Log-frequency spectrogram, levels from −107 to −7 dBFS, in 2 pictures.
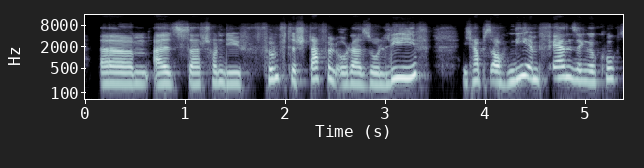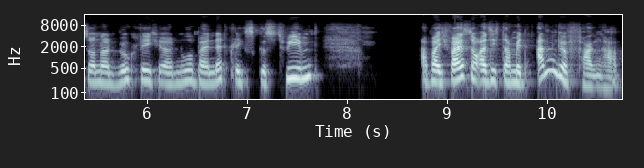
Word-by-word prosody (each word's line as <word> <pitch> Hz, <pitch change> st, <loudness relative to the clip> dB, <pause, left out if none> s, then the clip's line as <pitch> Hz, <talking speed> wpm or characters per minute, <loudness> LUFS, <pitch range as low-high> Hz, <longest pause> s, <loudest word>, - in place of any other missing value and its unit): ähm, 185 Hz, 0 st, +1 dB
als 185 Hz, +1 st, +1 dB
da 185 Hz, -1 st, 0 dB
schon 195 Hz, +2 st, -6 dB
die 185 Hz, 0 st, -4 dB
5. 240 Hz, +1 st, -4 dB
Staffel 245 Hz, +3 st, 0 dB
oder 180 Hz, 0 st, -1 dB
so 180 Hz, +1 st, -4 dB
lief. 265 Hz, -, +1 dB, 0.3 s
Ich 190 Hz, +3 st, -11 dB
habe 220 Hz, 0 st, -1 dB
es 215 Hz, -, -8 dB
auch 195 Hz, -2 st, +3 dB
nie 255 Hz, +10 st, +1 dB
im 245 Hz, -4 st, +1 dB
Fernsehen 265 Hz, -4 st, +1 dB
geguckt, 245 Hz, +6 st, -4 dB
sondern 195 Hz, -4 st, -3 dB
wirklich, 215 Hz, 0 st, -3 dB
äh, 190 Hz, -2 st, -3 dB
nur 210 Hz, +4 st, -6 dB
bei 190 Hz, -2 st, -1 dB
Netflix 205 Hz, -1 st, -5 dB
gestreamt. 255 Hz, +9 st, 0 dB, 1.0 s
Aber 215 Hz, -, +4 dB
ich 200 Hz, +1 st, +1 dB
weiß 240 Hz, +7 st, +8 dB
noch, -, -, +3 dB
als 215 Hz, 0 st, +6 dB
ich 215 Hz, -, -4 dB
damit 195 Hz, -2 st, 0 dB
angefangen 165 Hz, -, +1 dB
habe 140 Hz, -, -7 dB
205 Hz, 190 wpm, -25 LUFS, 185-240 Hz, 1.0 s, weiß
